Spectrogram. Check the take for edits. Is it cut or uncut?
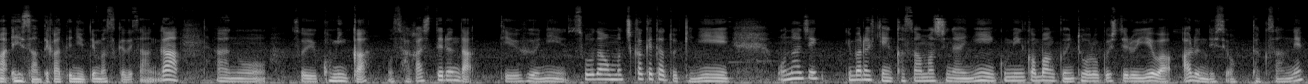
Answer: cut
